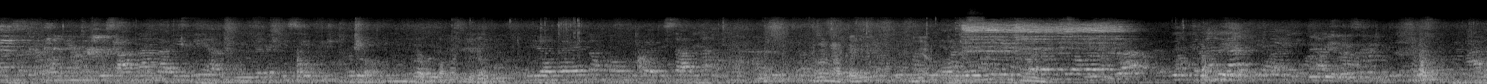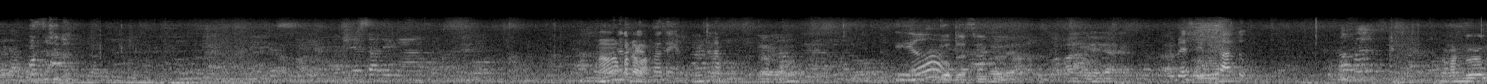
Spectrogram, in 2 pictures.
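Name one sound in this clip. A young woman talks softly close by.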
